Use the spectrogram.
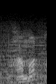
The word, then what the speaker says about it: Hummock: oh that's a cinch you remember names by rhyming them Hummock rhymes with stum so all I have to do is think of stomach and I can remember your last name is Hummock very interesting it's been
